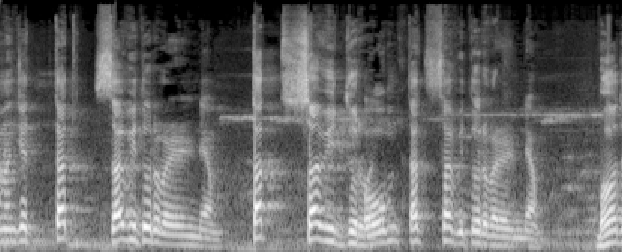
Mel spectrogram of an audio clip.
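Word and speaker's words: तत्सवितुर्वरेण्यम्: तो लगता ही है अधिकतर लोग तत्स वितुर वरण्यम बोलते हैं बल्कि वहां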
